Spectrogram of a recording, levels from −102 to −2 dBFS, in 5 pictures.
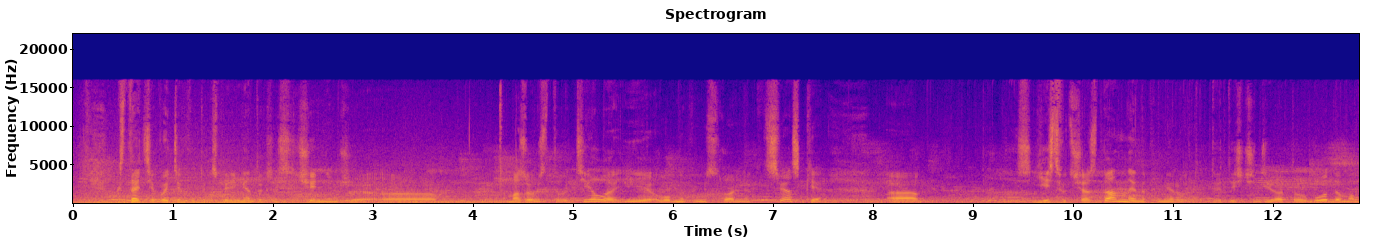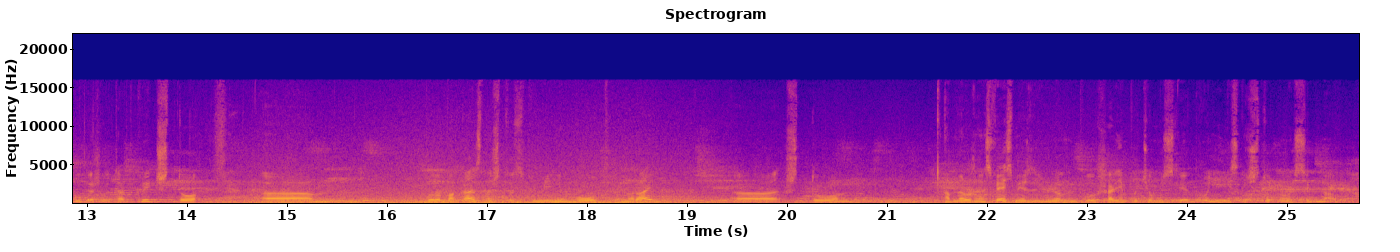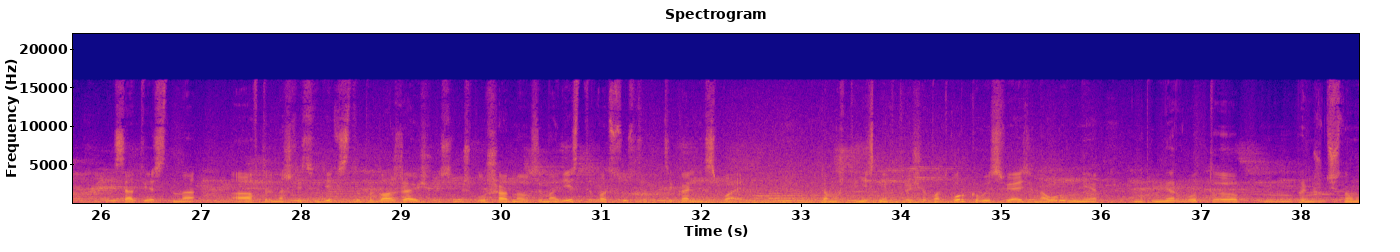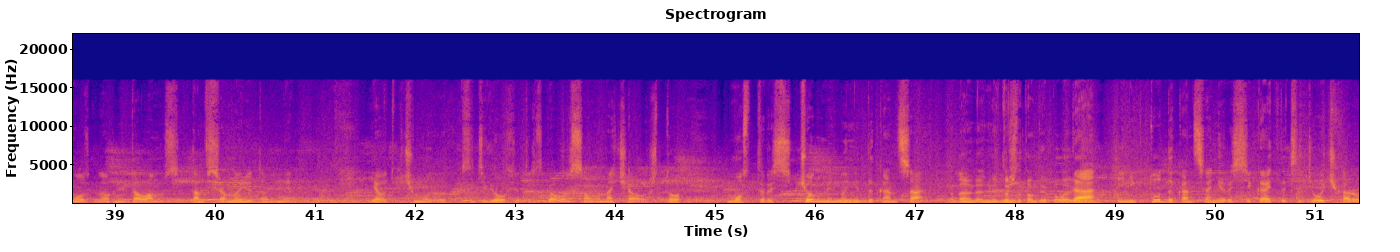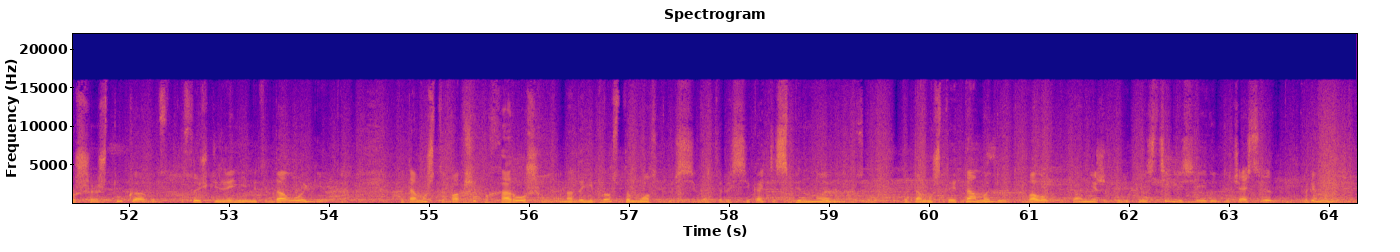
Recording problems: murmuring crowd; loud; throughout; 6 dB below the speech
wind noise on the microphone; occasional gusts; until 43 s; 10 dB below the speech

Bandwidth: 16 kHz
